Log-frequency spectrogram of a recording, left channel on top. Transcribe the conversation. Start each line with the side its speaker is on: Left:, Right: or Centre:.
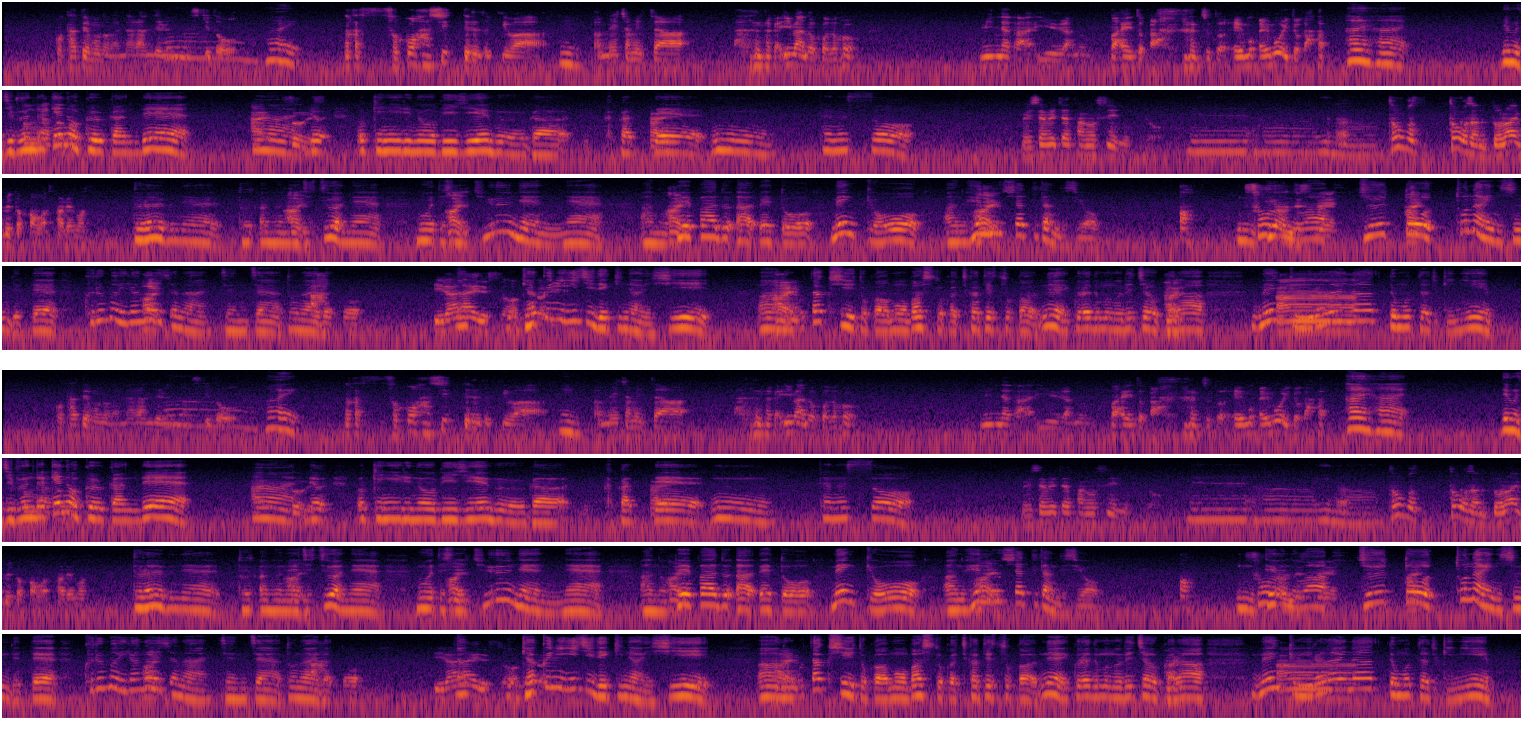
Left: こう建物が並んでるんですけど、
Right: ああ、はい。
Left: なんかそこ走ってる時は、
Right: うん、
Left: なんかめちゃめちゃ、<laughs> なんか今のこの、みんなが言うあの、映えとか、<laughs> ちょっとエモ、エモいとか、
Right: はいはい。でも自分だけの空間で、
Left: そんなその、
Right: はい。
Left: はい、そうです。
Right: で、お気に入りの BGM がかかって、
Left: はい。
Right: うん、楽しそ
Left: めちゃめちゃ楽しいですよ。
Right: う。ねえ、ああ、いいな。
Left: あともこ、ともこさんドライブとかはされます
Right: ドライブね、と、あのね、
Left: はい、
Right: 実はね、もう私ね、
Left: はい、
Right: 10年ねんね、あの、
Left: はい、
Right: ペーパード、あ、えっと、免許を、あの、返納しちゃってたんですよ。
Left: はい。あ、
Right: うん、
Left: そうなんですね。
Right: っていうのは、ずっと都内に住んでて、
Left: はい、
Right: 車いらないじゃない、
Left: はい。
Right: 全然、都内だと。
Left: あ、いらないです、
Right: や、そう、
Left: 本当に。
Right: 逆に維持できないし、あの、
Left: はい、
Right: もうタクシーとかもうバスとか地下鉄とかね、いくらでも乗れちゃうから、
Left: はい。
Right: 免許いらないなって思ってた時に、
Left: あ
